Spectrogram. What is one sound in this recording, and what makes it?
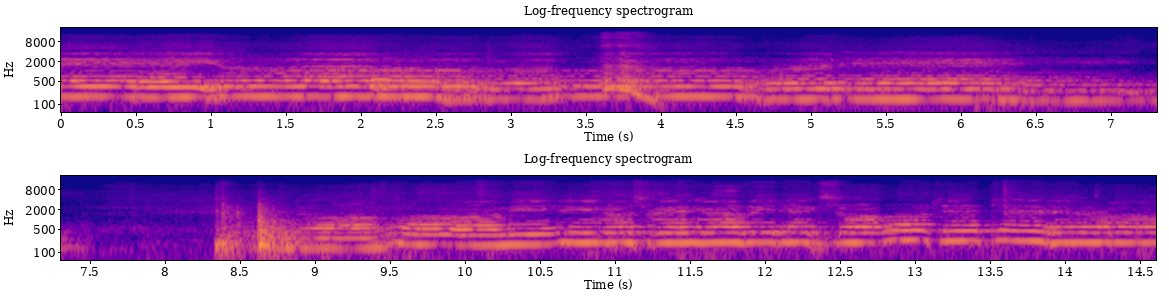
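Men's voices sing a slow, sustained chant that echoes through a large hall.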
